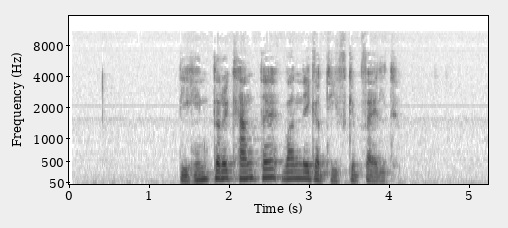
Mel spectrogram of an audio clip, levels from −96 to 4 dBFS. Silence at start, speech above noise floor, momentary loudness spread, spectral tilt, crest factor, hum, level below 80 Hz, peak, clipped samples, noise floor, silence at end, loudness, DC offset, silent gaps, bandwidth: 1.4 s; 39 dB; 11 LU; -7 dB/octave; 20 dB; 50 Hz at -50 dBFS; -56 dBFS; -10 dBFS; under 0.1%; -66 dBFS; 1.15 s; -28 LUFS; under 0.1%; none; 11 kHz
